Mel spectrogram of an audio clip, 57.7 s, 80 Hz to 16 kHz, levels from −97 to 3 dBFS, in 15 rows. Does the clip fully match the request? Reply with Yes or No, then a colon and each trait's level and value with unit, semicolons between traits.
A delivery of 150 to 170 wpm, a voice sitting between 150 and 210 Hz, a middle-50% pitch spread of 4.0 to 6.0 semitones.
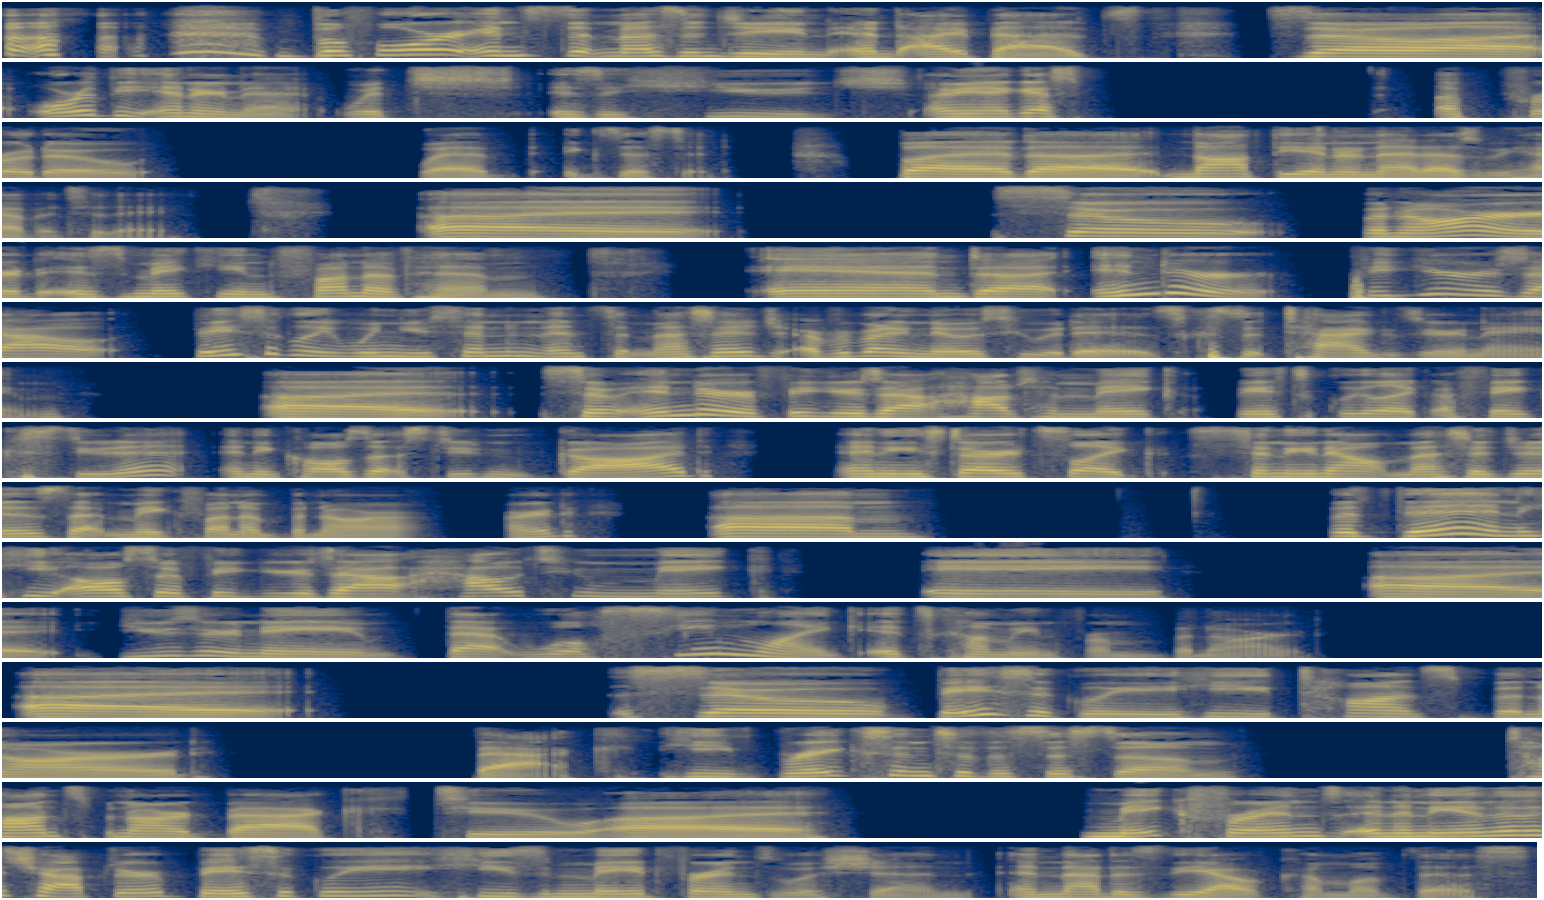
Yes: average, 160 wpm; medium, 185 Hz; average, 4.8 semitones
